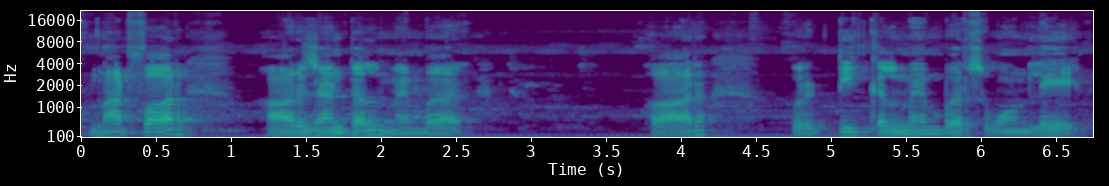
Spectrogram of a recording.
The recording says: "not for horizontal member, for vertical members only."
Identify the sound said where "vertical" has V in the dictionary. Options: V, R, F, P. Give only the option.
P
